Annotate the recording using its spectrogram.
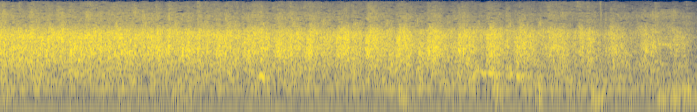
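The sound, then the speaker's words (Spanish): Sustained applause from a large audience at the presentation of the Templando a la Bravura award, dense and steady clapping filling the whole stretch, loud, slowly easing slightly toward the end. “Un fuerte aplauso para ir abriendo cartel.”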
